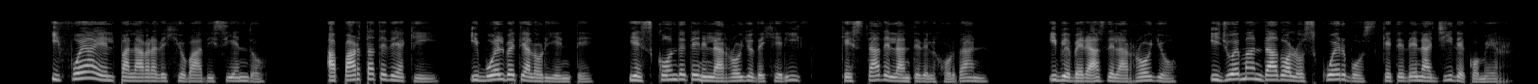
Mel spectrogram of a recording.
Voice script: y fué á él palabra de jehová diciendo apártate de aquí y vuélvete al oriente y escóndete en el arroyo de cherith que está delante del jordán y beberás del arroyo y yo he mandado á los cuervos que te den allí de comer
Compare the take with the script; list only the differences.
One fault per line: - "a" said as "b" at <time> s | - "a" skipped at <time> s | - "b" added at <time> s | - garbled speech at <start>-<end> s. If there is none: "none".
none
